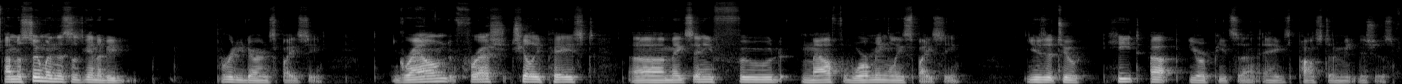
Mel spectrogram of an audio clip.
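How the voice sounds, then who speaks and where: A man's voice: on the low side, fairly even intonation, unhurried, darkish tone. A man casually chatting as he tastes new foods for a vlog, easygoing and talking while eating. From United States. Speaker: vlogger. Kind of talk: casual food-tasting chat.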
